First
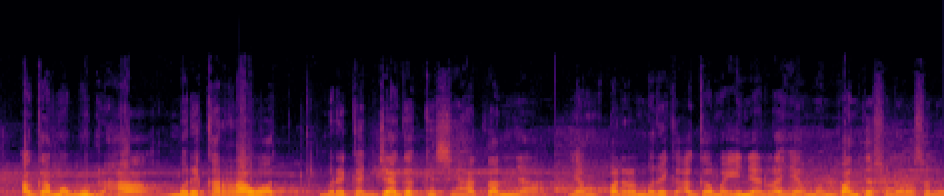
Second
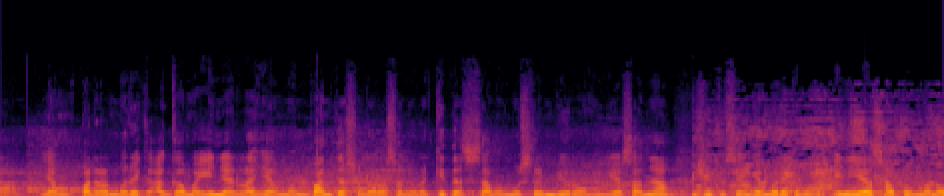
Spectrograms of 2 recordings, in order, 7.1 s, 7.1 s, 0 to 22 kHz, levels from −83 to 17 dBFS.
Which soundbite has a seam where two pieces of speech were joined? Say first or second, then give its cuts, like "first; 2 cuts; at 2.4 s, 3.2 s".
second; 1 cut; at 5.2 s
